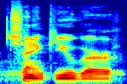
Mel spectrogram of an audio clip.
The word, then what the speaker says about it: Cenk: This one's about the network itself, specifically their leaders, Cenk, that's how the founder of TYT, Cenk pronounces his name, by the way, and the self-labeled politically homeless Ana Kasparian.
